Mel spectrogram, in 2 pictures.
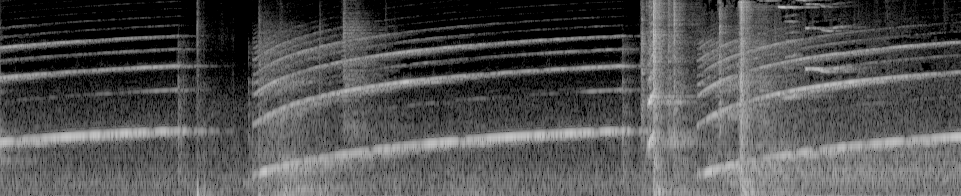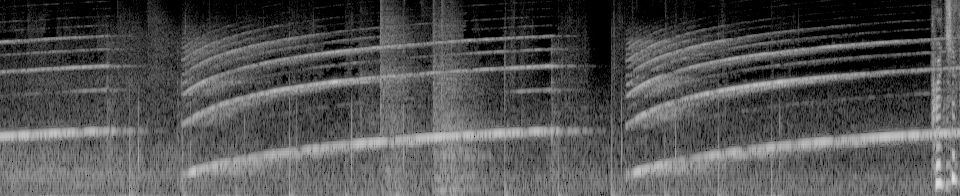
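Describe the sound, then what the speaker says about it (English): School alarm in the video game Life Is Strange wails in repeated rising siren sweeps, steady and prominent, with short gaps between cycles and occasional voices underneath. "please turn off that alarm since that's your job"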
